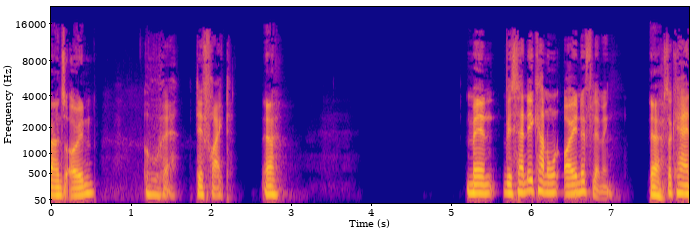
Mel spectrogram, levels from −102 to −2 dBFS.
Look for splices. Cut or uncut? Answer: uncut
